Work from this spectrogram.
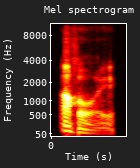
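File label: "ahoy", British English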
